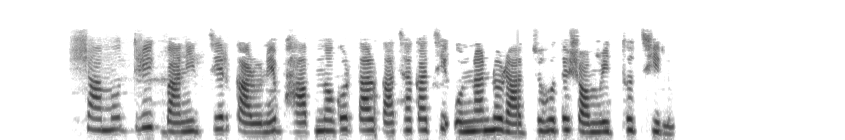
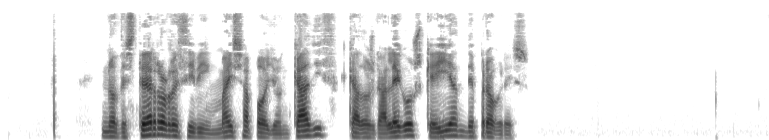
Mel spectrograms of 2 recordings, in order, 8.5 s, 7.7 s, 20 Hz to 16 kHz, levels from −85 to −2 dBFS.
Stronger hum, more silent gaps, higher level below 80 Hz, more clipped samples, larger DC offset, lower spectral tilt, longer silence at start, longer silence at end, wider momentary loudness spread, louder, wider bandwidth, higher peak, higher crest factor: neither; first, 6.15-6.21 s vs none; second, -70 dBFS vs -64 dBFS; neither; neither; second, -3.5 dB/octave vs -5 dB/octave; second, 0.75 s vs 1 s; second, 1.7 s vs 2.45 s; second, 8 LU vs 12 LU; about the same, -23 LUFS vs -22 LUFS; second, 7.4 kHz vs 11.5 kHz; second, -6 dBFS vs 0 dBFS; about the same, 20 dB vs 24 dB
